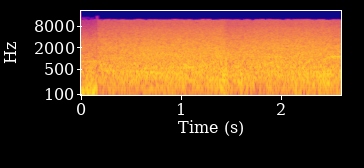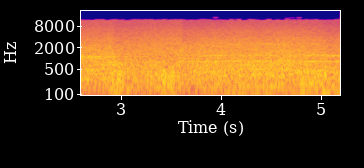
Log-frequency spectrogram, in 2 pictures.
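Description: Steady rushing water from the water-slide flumes and water features, a dense, even hiss with no breaks.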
